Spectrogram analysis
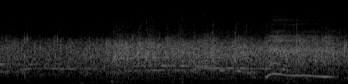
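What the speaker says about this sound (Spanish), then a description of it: "demos un fuerte aplauso a Judith Murlà" A science communication contest audience claps steadily for a speaker, a sustained wash of applause swelling slightly after the first second, with a faint tonal whistle or voice drifting over it near the end.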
